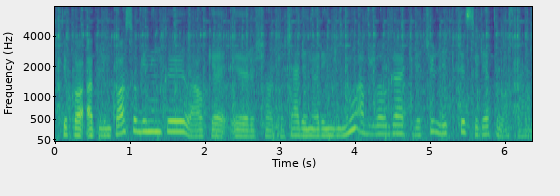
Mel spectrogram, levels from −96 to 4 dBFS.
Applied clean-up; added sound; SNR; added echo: none; Mechanisms; 10 dB; none.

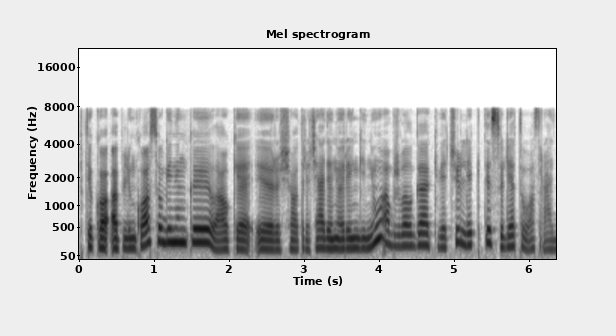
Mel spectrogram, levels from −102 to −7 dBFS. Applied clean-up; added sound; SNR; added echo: none; none; none; none.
